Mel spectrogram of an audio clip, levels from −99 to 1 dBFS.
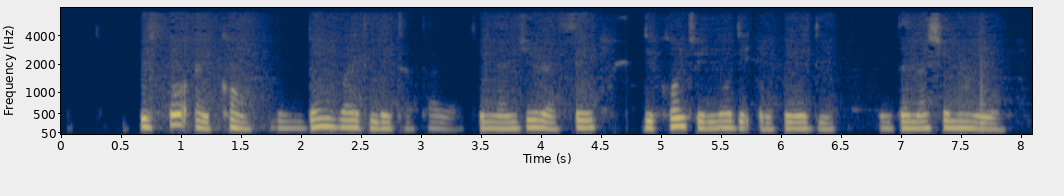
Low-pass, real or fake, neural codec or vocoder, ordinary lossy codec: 7.2 kHz; fake; codec, 16 kHz in and 24 kHz out, 1 kbps, XY-Tokenizer; MP3, 32 kbps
